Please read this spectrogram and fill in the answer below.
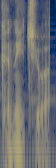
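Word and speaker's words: こんにちは: It's pronounced Kenicha.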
